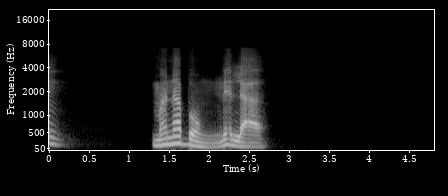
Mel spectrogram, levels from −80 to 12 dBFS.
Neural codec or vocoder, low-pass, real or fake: codec, 16 kHz, about 1 kbps, DyCAST, with the encoder's durations; 7.2 kHz; fake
